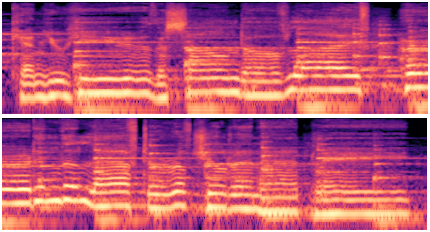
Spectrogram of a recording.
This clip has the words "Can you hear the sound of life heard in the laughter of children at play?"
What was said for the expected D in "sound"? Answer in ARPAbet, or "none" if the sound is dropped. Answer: D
